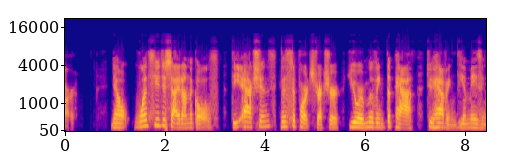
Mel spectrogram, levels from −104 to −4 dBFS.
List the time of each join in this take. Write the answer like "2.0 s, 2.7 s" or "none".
1.3 s, 3.2 s, 4.3 s, 5.6 s, 6.4 s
